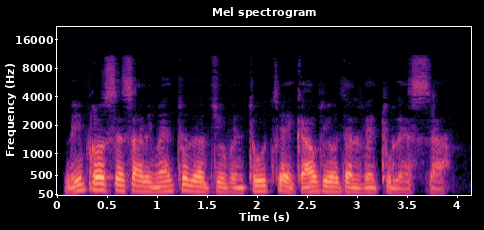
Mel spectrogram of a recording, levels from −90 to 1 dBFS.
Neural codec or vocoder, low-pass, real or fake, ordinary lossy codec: none; 10.8 kHz; real; AAC, 32 kbps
